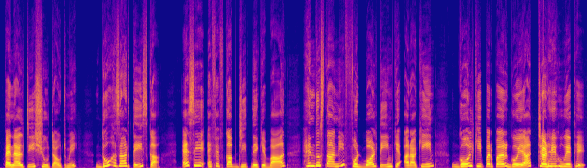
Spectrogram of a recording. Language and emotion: Urdu, happy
